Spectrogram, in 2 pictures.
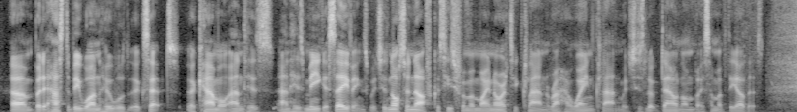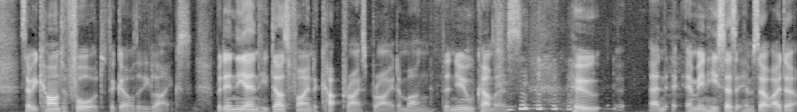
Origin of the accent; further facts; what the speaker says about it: England, United Kingdom; when I go to foreign countries and I say I'm from England, oh, I have a friend in London.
